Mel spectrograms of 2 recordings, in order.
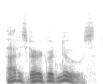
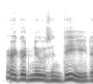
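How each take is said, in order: First: Measured, understated gravity; grave. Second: High, louder doubtful echo; dubious. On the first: Mole hearing of Toad's promise, gravely. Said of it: "said the mole gravely". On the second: Rat doubting Toad's promise, dubious. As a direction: agree while clearly doubting it. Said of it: "observed the rat dubiously". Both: A narrator's reading.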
